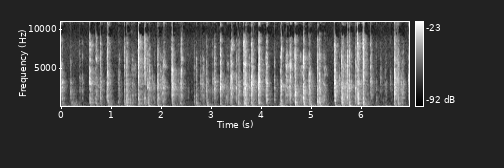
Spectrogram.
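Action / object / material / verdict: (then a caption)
tap / plastic computer keyboard / plastic / none. Fingertips type on a hollow black plastic ergonomic keyboard with keycaps, tapping the keys in a quick, uneven stream. Each keystroke makes a short, dry click with a soft low thud beneath it and almost no ring. The overall level stays fairly quiet.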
